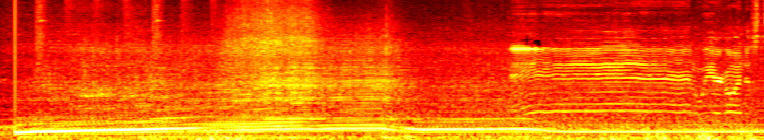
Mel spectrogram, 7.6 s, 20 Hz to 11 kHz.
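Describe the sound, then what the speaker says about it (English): A Jeep SRT8 accelerates hard from close range, its engine drone climbing steadily in pitch, easing briefly, then holding a loud steady note as the vehicle speeds up. "Let's get up to like 50-ish and slam the brakes"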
